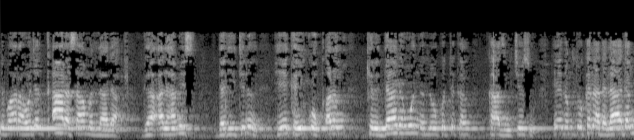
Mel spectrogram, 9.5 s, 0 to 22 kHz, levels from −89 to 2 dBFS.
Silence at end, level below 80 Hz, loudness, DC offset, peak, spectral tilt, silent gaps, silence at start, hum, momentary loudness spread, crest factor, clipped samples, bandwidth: 0 s; -64 dBFS; -15 LUFS; under 0.1%; 0 dBFS; -4 dB/octave; none; 0 s; none; 12 LU; 14 dB; under 0.1%; 8.8 kHz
